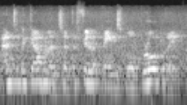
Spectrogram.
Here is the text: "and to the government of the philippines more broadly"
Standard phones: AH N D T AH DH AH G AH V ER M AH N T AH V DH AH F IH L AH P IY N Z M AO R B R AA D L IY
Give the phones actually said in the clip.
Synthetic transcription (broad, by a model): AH N T AH DH AH G AH V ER M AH N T AH V DH AH F IH L AH P IY N Z M AO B R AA D L IY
